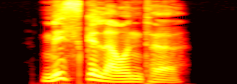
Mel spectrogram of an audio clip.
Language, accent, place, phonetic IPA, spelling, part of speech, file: German, Germany, Berlin, [ˈmɪsɡəˌlaʊ̯ntə], missgelaunte, adjective, De-missgelaunte.ogg
- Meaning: inflection of missgelaunt: 1. strong/mixed nominative/accusative feminine singular 2. strong nominative/accusative plural 3. weak nominative all-gender singular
